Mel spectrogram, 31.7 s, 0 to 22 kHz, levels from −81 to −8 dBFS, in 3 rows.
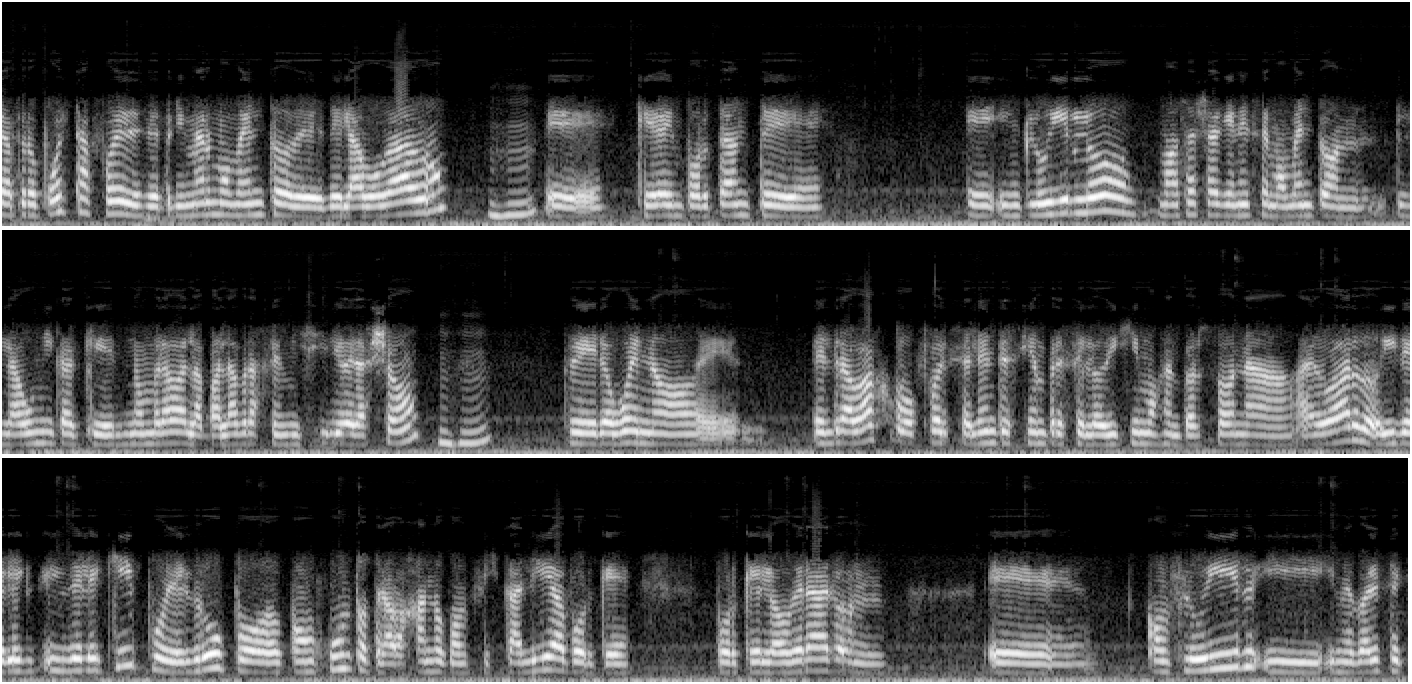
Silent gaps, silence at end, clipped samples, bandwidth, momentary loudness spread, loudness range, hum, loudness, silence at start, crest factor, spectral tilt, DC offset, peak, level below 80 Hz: none; 0 s; under 0.1%; 8 kHz; 10 LU; 3 LU; none; -17 LUFS; 0 s; 14 dB; -6 dB/octave; under 0.1%; -4 dBFS; -38 dBFS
